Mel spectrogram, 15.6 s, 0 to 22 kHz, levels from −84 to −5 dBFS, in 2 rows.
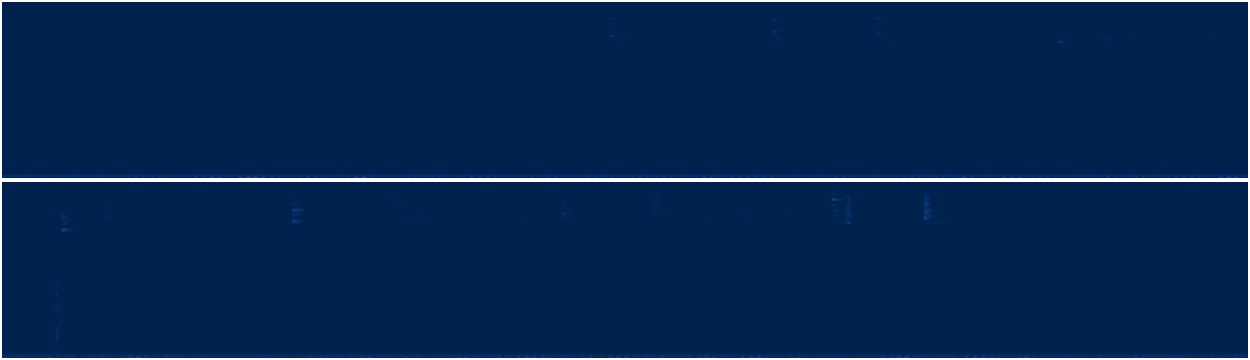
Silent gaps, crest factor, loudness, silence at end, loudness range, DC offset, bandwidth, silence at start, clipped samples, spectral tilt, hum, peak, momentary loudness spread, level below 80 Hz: none; 30 dB; -67 LUFS; 0 s; 1 LU; under 0.1%; 16.5 kHz; 0 s; under 0.1%; -1.5 dB/octave; none; -44 dBFS; 5 LU; -82 dBFS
